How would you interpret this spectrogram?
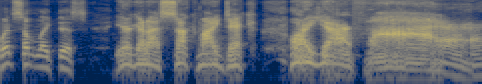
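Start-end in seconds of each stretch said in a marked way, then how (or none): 1.1-4.8 very slow, rough, creaky, swooping, drawn-out delivery. Retelling a joke answer at a bar in a Vince McMahon voice. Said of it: "You sounded just like him".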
